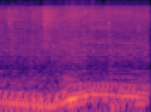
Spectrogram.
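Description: In a trucking game, a heavy truck engine revs on a missed gear shift: a close, steady low droning roar that swells briefly, with no speech.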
